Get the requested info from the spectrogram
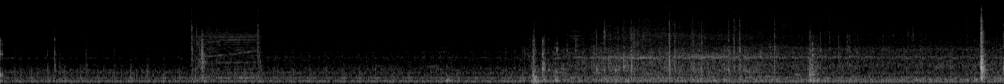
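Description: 2000 Jeep Cherokee XJ engine idling rough, heard from inside the cabin: the cylinder 3 misfire that sets in after a heat soak. A few sharp clicks break in over the steady hum.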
